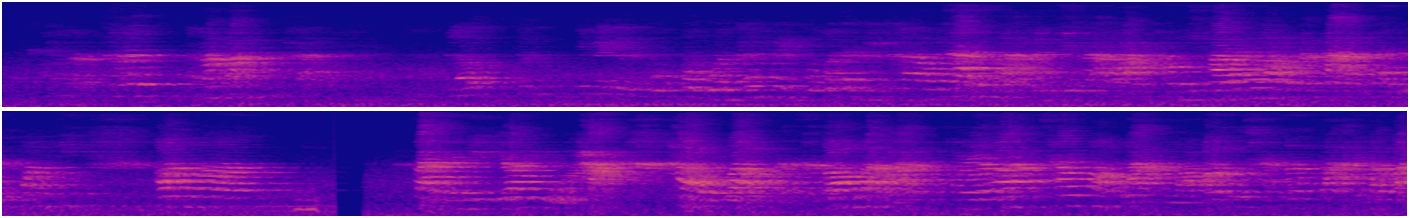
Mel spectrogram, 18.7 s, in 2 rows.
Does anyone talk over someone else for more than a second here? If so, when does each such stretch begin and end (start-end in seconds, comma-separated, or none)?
6.3-7.5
